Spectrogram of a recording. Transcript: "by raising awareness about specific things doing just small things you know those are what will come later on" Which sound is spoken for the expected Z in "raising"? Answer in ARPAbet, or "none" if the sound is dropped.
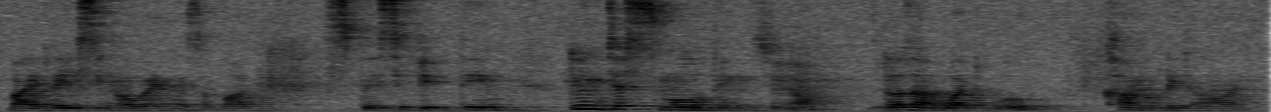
S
